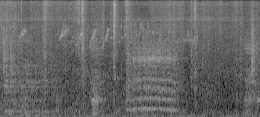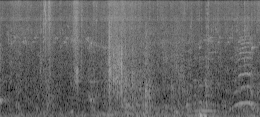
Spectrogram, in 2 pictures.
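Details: Goats brought from Modnimb market bleat several times, with one longer wavering, nasal bleat in the middle and shorter calls before and after, over steady crowd and handling noise.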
